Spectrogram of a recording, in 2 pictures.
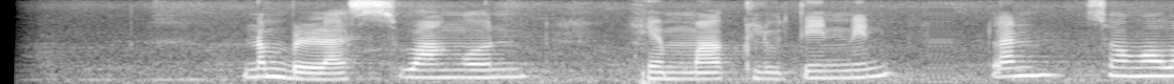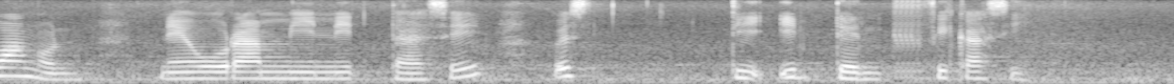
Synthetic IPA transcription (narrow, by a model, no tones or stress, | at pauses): nəmbəlaswaŋʊnhɛmaɡ̥lut̪inɪnlansɔŋɔwaŋʊnː | euɾaminit̪̚d̪̥a̤se | wɪs | d̪̥i̤ʔid̪̥ɛnt̪ifikasi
